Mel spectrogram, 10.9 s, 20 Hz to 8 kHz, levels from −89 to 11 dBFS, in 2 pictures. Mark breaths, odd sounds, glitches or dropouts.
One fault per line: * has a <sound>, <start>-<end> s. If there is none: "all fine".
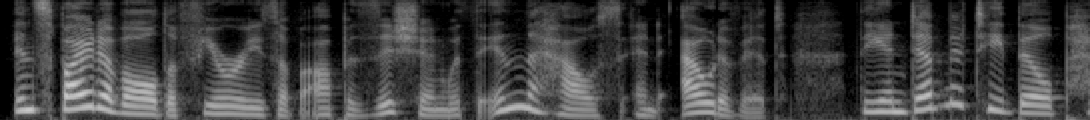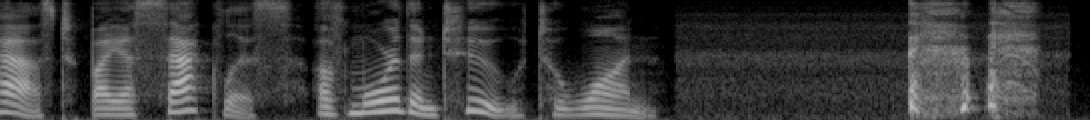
* has a cough, 10.0-10.7 s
